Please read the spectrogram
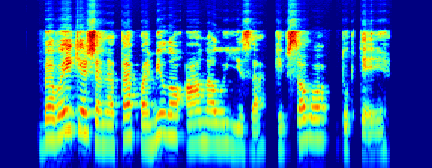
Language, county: Lithuanian, Klaipėda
